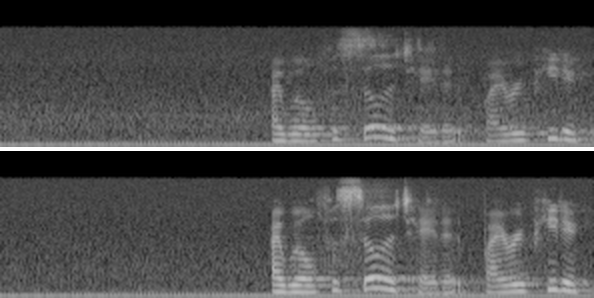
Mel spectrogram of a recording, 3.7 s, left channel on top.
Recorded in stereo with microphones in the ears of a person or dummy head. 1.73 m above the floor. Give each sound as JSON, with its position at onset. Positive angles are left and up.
{"t": 1.7, "sound": "a woman speaking", "side_deg": -35, "distance_m": 1.3}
